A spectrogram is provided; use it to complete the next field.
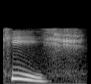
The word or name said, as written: quiche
